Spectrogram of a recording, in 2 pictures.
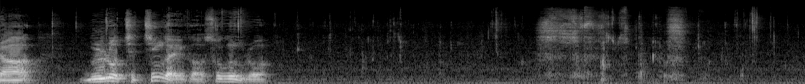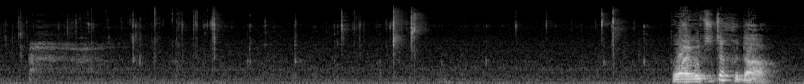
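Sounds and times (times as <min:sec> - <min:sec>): chewing and crunching shrimp: 0:02.0 - 0:14.8
shrimp shells being peeled: 0:04.9 - 0:14.6.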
